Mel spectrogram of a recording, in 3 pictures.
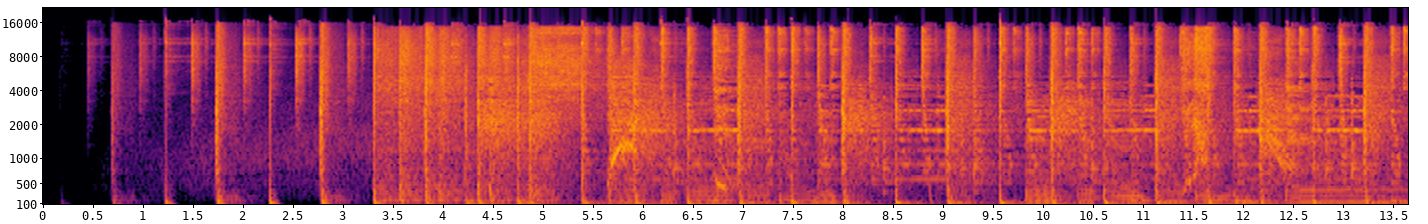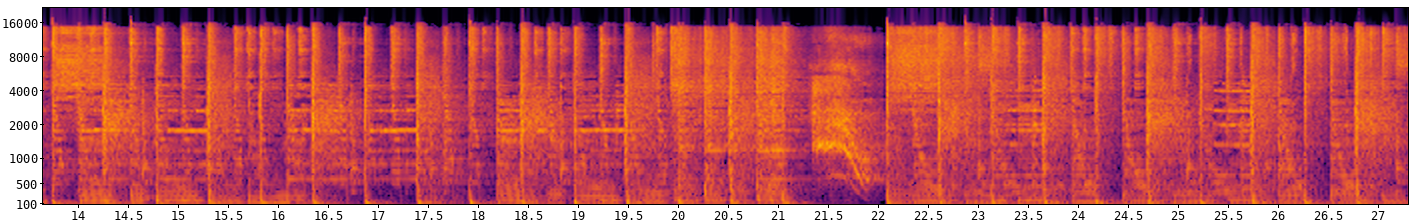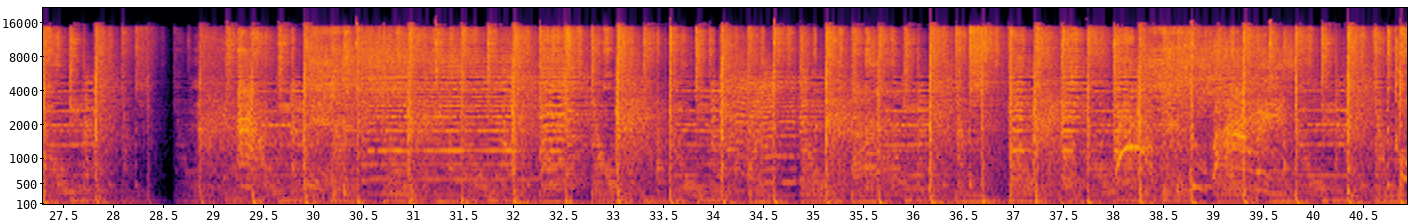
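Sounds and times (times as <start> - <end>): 
80s Redrum drum machine beat: 0.2 - 21.2, 22.1 - 40.9.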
